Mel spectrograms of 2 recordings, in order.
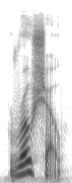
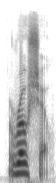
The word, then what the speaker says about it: roxo: Now, compare that to the word for purple, roxo. That letter X right in the middle is pronounced as an SH sound, exactly like the English word she.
